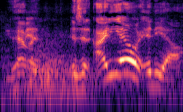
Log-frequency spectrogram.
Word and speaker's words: Ideal: All right, is it IDL or IDL? How do you pronounce that? You know? I pronounce it Ideal. Ideal, okay. Well, it's a new old stock Ideal Model 92 from the early 1970s.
